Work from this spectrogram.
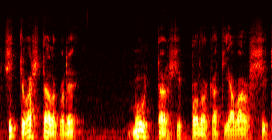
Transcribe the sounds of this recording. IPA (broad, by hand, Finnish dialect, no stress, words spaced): sitːe ʋɑstɑ ɑlko ne muːt tɑnsːip polokɑt jɑ ʋɑlsːit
